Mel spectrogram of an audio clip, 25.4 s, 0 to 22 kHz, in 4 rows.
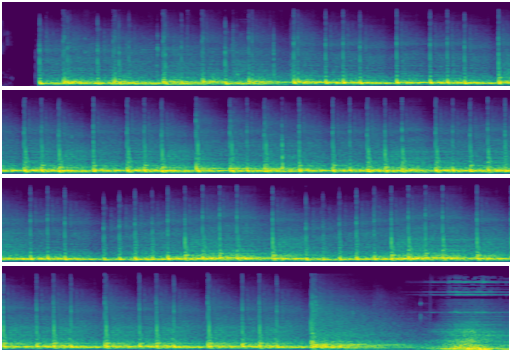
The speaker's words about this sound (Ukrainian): Кожен з них має у кожній руці по одному м'ячі, і ці виконання щедрика на 10 рук і на 10 баскетбольних м'ячів. Запис триває 30 секунд, але кожна Секунда, варто того, щоб її послухати.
